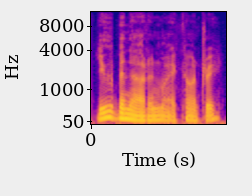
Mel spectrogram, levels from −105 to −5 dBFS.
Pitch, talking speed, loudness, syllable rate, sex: 95 Hz, 265 wpm, -20 LUFS, 6.4 syllables/s, male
